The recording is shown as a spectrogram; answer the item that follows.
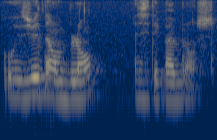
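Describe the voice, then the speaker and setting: With measured pacing, a lowish flat voice and some vocal fry, a woman in her twenties from France recounts her story in a casual interview. She comes across as thoughtful, using many fillers and soft laughs.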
